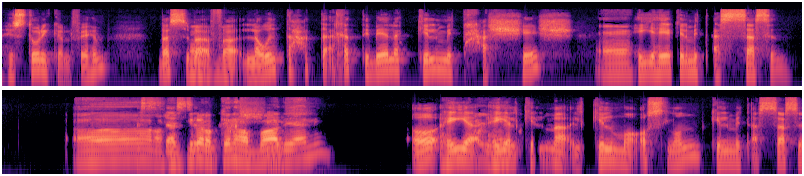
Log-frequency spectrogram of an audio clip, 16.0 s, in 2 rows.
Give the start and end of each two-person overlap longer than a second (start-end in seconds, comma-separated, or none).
9.4-11.1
